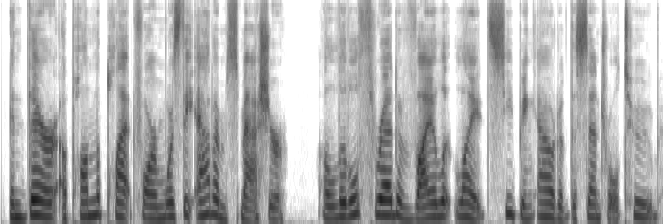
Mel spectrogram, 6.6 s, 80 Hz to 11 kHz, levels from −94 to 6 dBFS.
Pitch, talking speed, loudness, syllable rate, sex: 195 Hz, 190 wpm, -20 LUFS, 4.9 syllables/s, female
